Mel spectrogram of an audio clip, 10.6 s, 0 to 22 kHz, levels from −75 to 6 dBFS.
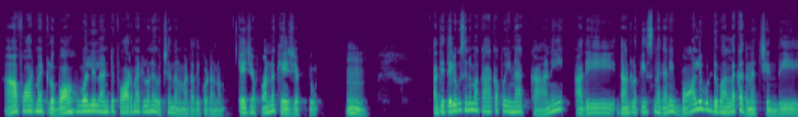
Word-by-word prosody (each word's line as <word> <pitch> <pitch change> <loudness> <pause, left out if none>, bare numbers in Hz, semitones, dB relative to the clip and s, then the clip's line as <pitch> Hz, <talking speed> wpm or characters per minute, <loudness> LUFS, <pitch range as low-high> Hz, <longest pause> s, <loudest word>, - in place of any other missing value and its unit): ఆ - - +8
ఫార్మాట్‌లో 155 -1 +2
'బాహుబలి' 150 +5 +4
లాంటి 145 0 0
ఫార్మాట్‌లోనే 145 +4 +1
వచ్చిందన్నమాట 105 -5 -4
అది 105 - -5
కూడాను. 90 -4 -5 0.2
'కేజీఎఫ్ 120 +2 +1
1', 160 +5 +1
'కేజీఎఫ్ 105 -1 +1
2' 100 - -4 0.4
హ్మ్. 115 -4 +2 1.0
అది 140 - +3
తెలుగు 165 +5 +4
సినిమా 190 -1 +2
కాకపోయినా 145 -1 0 0.2
కానీ, 100 - -1 0.3
అది 115 +2 -1 0.4
దాంట్లో 120 +3 +1
తీసినా 135 0 -2
గాని, 150 +6 +1 0.2
బాలీవుడ్ 180 - +3
వాళ్ళకది 125 -4 +1
నచ్చింది. 100 +1 -3
135 Hz, 140 wpm, -23 LUFS, 110-155 Hz, 1.0 s, ఆ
